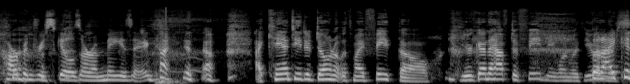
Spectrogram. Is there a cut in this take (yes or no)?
no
